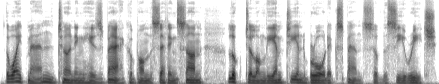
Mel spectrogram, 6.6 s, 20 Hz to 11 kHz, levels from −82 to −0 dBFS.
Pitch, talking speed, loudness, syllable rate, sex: 90 Hz, 190 wpm, -22 LUFS, 5.0 syllables/s, male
